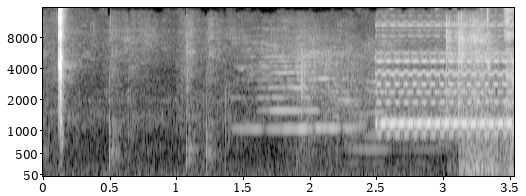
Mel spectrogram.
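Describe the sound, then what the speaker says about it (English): A telephone rings inside a house in the video game Resident Evil 7, a sustained electronic bell tone that swells louder among scattered footsteps and faint room noise. "Phone ringing. Where's the phone?"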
